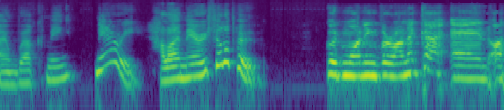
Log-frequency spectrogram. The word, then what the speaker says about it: Philippou: country and i am welcoming mary hello mary philippou good morning veronica and i congratulate you on pronouncing my surname perfectly not many can do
